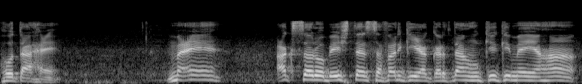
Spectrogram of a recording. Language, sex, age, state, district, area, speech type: Urdu, male, 18-30, Uttar Pradesh, Gautam Buddha Nagar, urban, spontaneous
